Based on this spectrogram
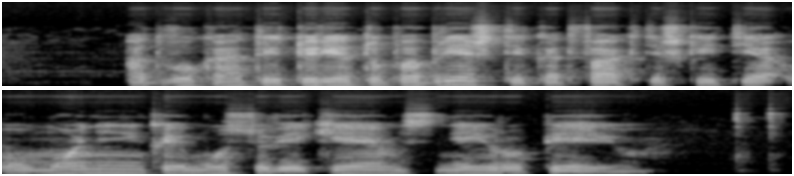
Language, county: Lithuanian, Panevėžys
